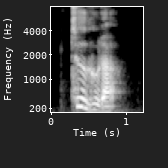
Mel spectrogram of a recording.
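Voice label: "tūhura", Māori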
